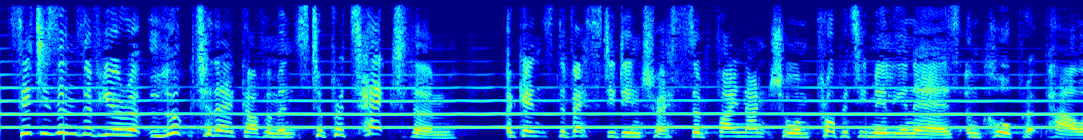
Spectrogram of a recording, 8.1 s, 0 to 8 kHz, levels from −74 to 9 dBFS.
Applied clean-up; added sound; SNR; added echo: none; Trumpet; 7 dB; none.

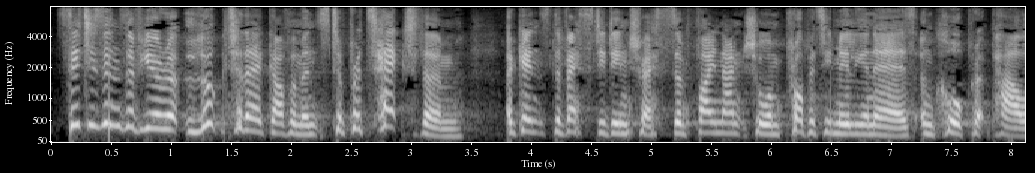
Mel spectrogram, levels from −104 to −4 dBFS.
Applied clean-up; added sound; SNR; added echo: none; none; none; none.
